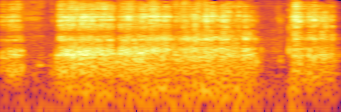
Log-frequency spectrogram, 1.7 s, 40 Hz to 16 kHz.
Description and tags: sound 17 - orange juice
Sound of an orange juice brick being finished.
Taken with a Zoom H recorder, near the brick.
Taken in the UPF computer rooms building.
